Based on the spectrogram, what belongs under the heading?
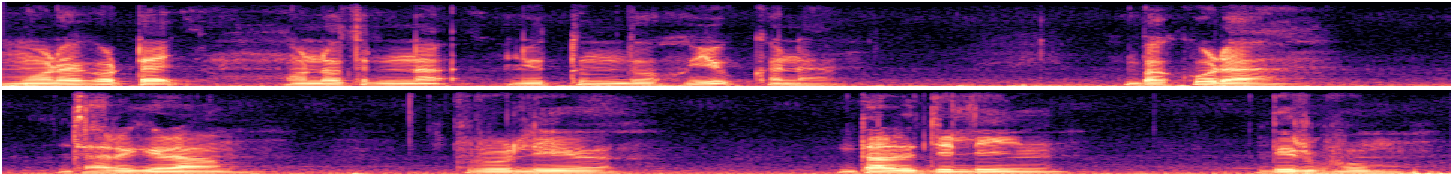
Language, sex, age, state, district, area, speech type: Santali, male, 18-30, West Bengal, Bankura, rural, spontaneous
